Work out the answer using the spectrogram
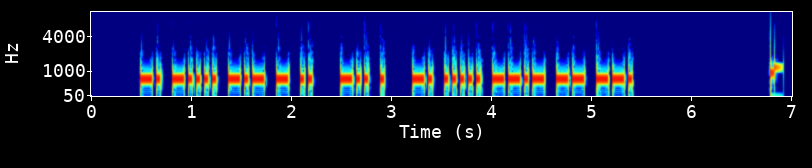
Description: Morse code, heard as a keyed tone, about 30 wpm, 700 Hz. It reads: N6KTI DE N5QMG
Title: USA Callsign DE Callsign - 5 Characters - 30wpm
